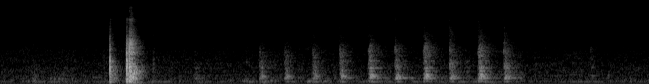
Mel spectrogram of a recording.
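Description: Small hand-held parts being handled: two sharp clicks about a second in, then an even run of about ten lighter clicks, some four a second, as the parts are worked in the fingers.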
